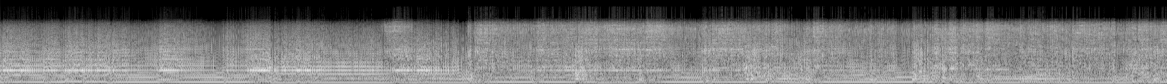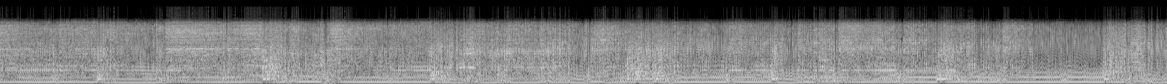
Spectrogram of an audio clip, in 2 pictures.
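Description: Punk band playing live: loud electric guitar, bass and drum kit with cymbals going without a break.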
